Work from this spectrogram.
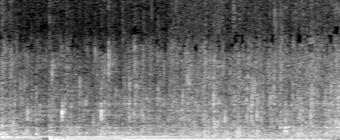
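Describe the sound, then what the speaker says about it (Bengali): Chicken for chicken do pyaza simmering over a high flame as its cooking water reduces, a steady sizzling bubble with a low droning hum running beneath it throughout. "এবার হাই ফ্লেমে জলটা কমে আসা পর্যন্ত রান্না করে নেব।"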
